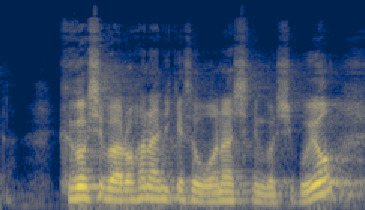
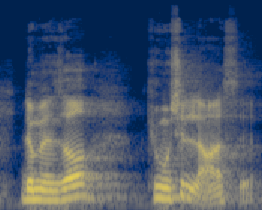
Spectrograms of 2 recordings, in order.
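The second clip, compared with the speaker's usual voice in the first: ordinary talk, nothing marked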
